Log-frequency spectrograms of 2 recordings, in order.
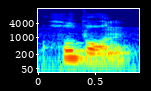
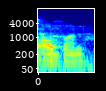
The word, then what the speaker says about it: Holborn: I would have pronounced it Southwark as well. Yeah. Also, what's it? Holborn is not Holborn. It's what is it? Holborn Or something.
